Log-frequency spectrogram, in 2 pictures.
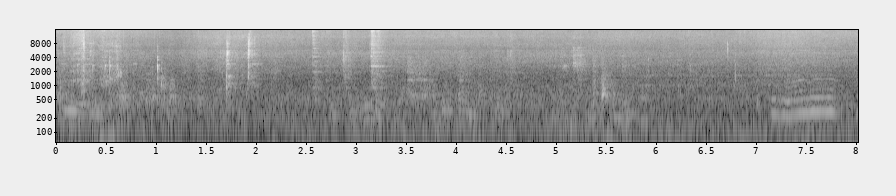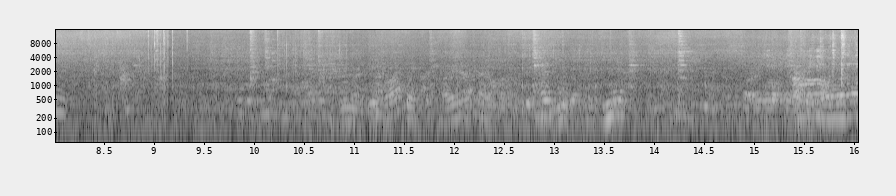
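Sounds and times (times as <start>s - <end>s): utensils clicking and clinking: 0.0s - 3.8s, 15.1s - 16.0s
food sizzling on griddle: 0.0s - 16.0s.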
